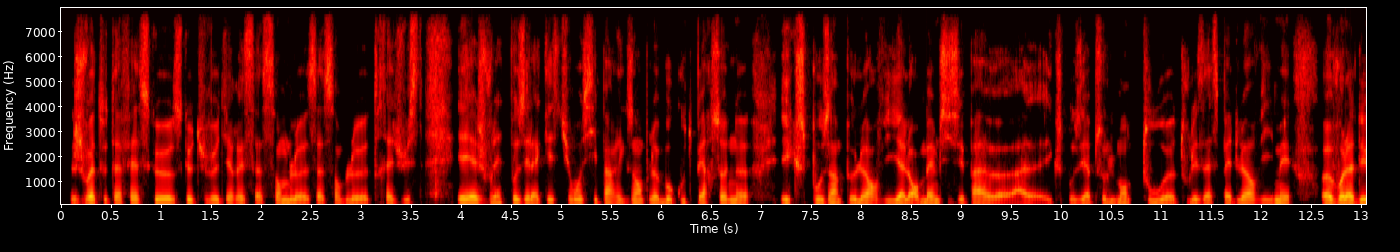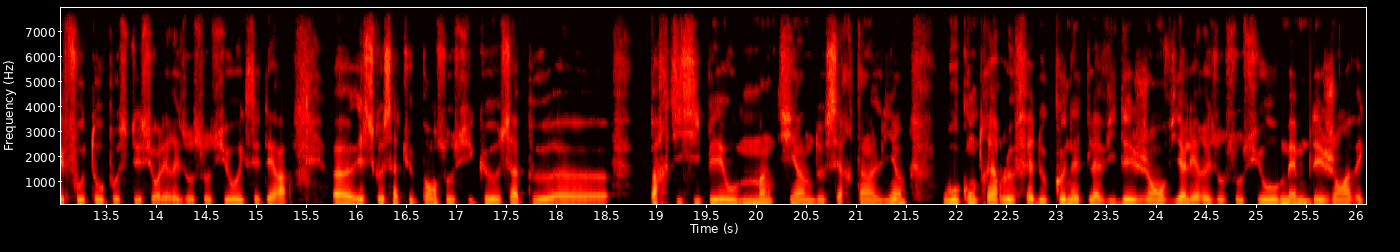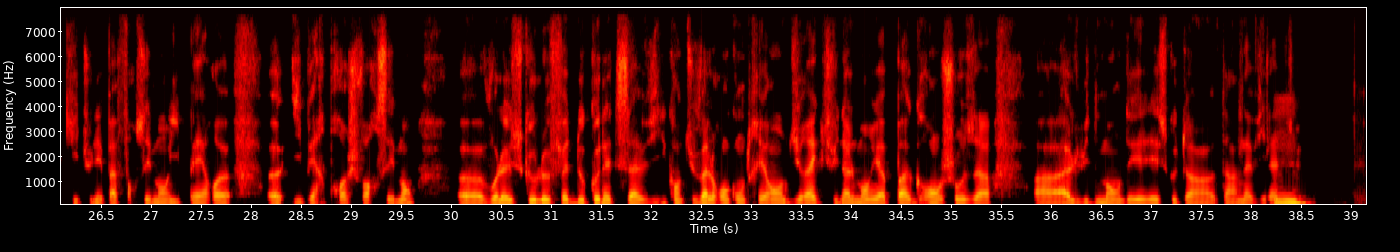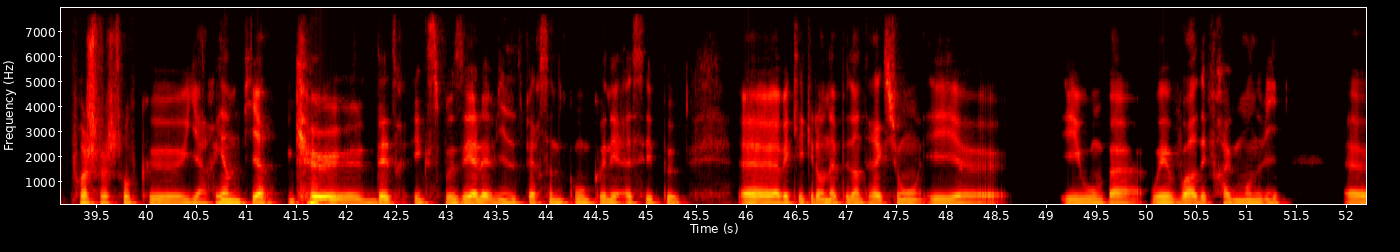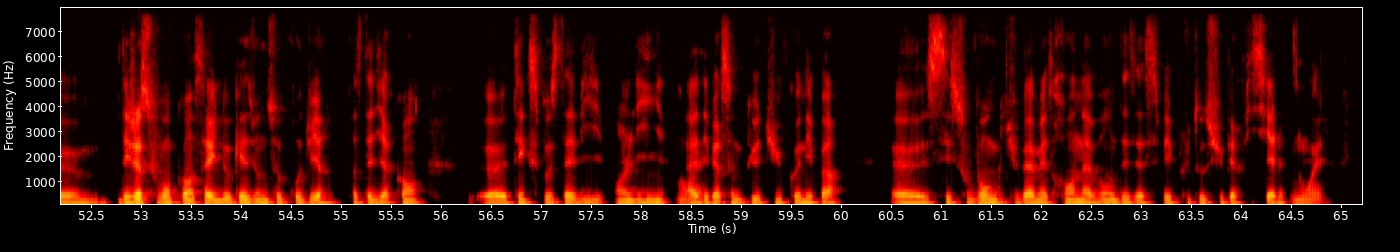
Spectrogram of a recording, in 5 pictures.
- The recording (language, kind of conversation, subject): French, podcast, Est-ce que tu trouves que le temps passé en ligne nourrit ou, au contraire, vide les liens ?
- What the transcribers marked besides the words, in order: tapping; other background noise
